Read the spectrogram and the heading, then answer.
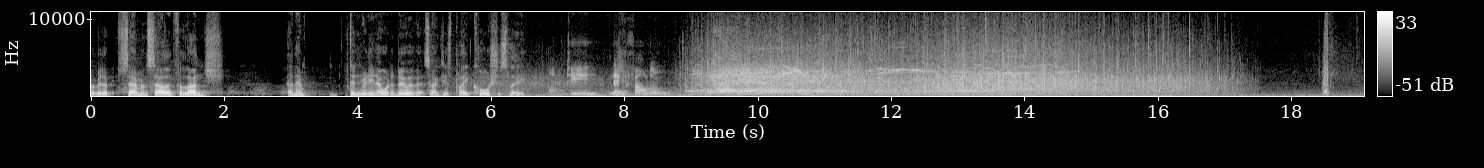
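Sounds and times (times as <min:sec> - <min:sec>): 
speech: 0:00.0 - 0:02.0, 0:02.9 - 0:09.3
large golf gallery clapping: 0:05.4 - 0:17.5
sharp isolated crack: 0:18.4 - 0:18.8.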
